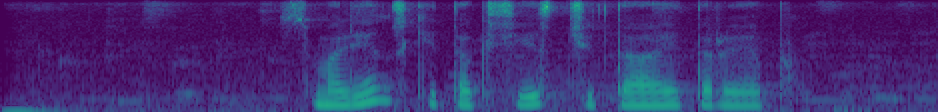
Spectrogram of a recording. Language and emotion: Russian, neutral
